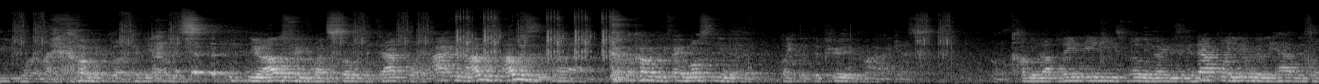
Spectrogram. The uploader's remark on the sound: Black Panther NYCC 2016 Panel_1.mp3.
